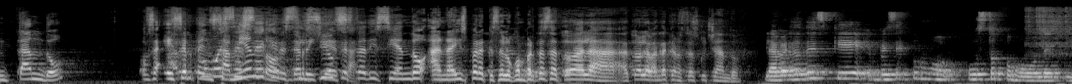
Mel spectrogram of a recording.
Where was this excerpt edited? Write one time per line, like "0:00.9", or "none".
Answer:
0:07.6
